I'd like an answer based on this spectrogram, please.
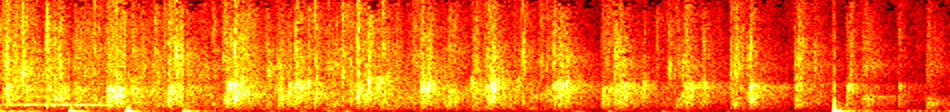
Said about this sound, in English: We should give her one more round of applause for being president.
